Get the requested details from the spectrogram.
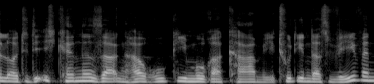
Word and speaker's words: Haruki Murakami: Die jetzt von unserer großen ARD-Aussprache, Datenbank empfohlene Aussprache ist Haruki Murakami.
